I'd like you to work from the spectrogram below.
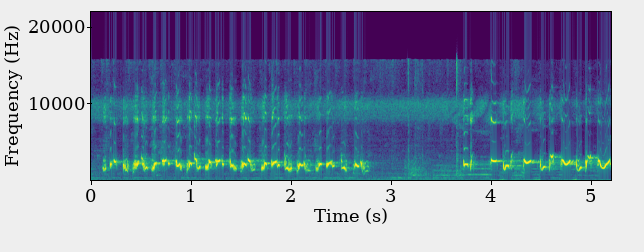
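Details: Sooty-headed bulbul morning song for training songbirds: dense fast chatter of scratchy, warbling notes for nearly three seconds, a short quiet gap, then clearer rising whistled notes repeated quickly.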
